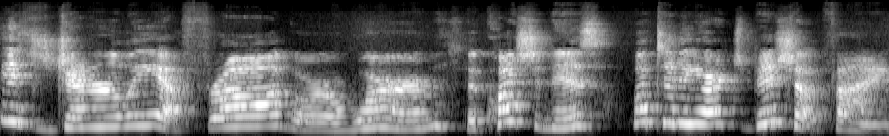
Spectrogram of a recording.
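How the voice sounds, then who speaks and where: A woman puts on a character voice at a high pitch. Her pitch swings very widely as she speaks at a moderate pace. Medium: read story.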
